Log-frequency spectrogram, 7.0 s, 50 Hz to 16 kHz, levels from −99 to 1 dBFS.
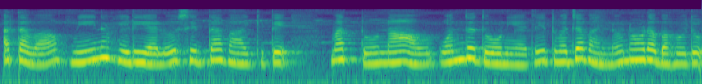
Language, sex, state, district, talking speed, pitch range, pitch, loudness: Kannada, female, Karnataka, Dakshina Kannada, 95 wpm, 215-260 Hz, 230 Hz, -15 LUFS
